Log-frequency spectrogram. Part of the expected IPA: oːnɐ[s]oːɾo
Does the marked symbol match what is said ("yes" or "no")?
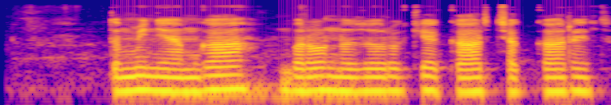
no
